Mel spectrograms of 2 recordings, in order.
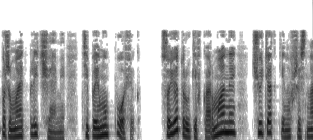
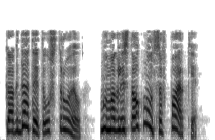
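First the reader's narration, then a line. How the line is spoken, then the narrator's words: Giggling. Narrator (Russian): хихикает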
